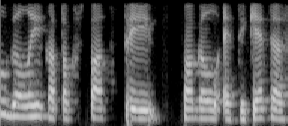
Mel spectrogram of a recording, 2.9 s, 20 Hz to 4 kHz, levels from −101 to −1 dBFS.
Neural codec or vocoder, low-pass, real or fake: none; 3.6 kHz; real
